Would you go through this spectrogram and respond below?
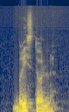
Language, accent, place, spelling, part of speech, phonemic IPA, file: French, France, Lyon, bristol, noun, /bʁis.tɔl/, LL-Q150 (fra)-bristol.wav
- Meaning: 1. Bristol board 2. visiting card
